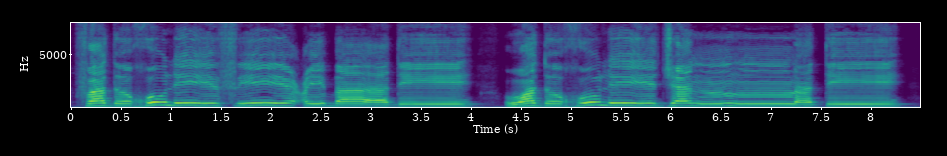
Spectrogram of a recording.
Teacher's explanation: یہاں پر بھی دال ساکن ہے, قلقلہ کر کے پڑھیں گے. نون کے اوپر تشدید ہے, یہاں پر غنہ کر کے پڑھیں گے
